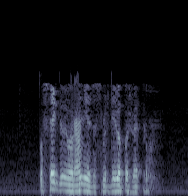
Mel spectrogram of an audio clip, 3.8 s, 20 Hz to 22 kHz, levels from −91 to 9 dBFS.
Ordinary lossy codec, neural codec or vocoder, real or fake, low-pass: AAC, 16 kbps; codec, 32 kHz, 1.9 kbps, SNAC; fake; 14.4 kHz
